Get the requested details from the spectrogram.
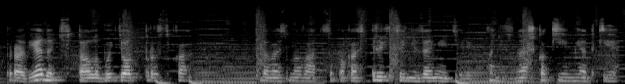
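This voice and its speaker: A woman voicing a slow, folksy male elk who gossips knowingly in a storybook tale. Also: low voice, fairly even intonation, music in the background, lightly acted. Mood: drawling. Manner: drawling, folksy.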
